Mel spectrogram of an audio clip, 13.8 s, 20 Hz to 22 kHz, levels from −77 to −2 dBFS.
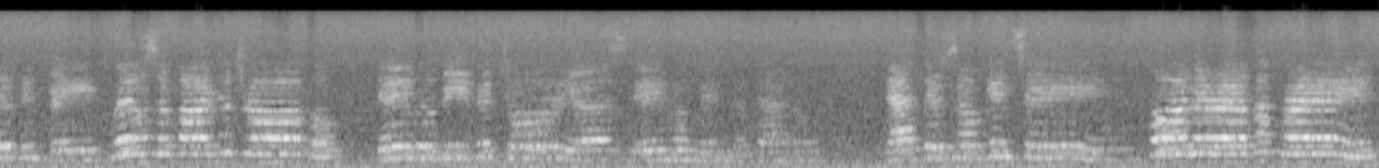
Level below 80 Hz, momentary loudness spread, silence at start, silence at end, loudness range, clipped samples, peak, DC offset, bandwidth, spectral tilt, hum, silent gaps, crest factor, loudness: -32 dBFS; 6 LU; 0 s; 0 s; 3 LU; under 0.1%; 0 dBFS; under 0.1%; 17 kHz; -1.5 dB/octave; none; none; 14 dB; -12 LUFS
